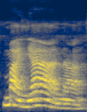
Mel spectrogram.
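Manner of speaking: mañana said slowly with a clear Spanish ñ, ma-ÑA-na; slow model word for students, mañana with the ny sound; mañana stretched out slowly, ñ like Portuguese nh. Shown as a demonstration. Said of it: "Por exemplo".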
